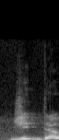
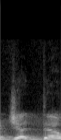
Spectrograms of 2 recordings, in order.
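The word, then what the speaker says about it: جدة: It can be pronounced as Jeddah with a kasra or Jeddah with a fatha.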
